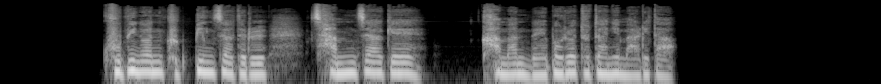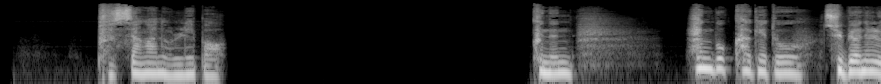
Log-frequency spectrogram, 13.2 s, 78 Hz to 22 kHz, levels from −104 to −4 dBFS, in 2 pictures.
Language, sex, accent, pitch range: Korean, female, native, 160-195 Hz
